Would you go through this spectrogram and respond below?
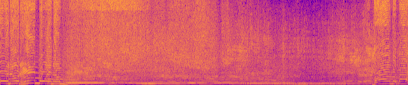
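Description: A race car engine roars around an oval track, loud and sustained as it passes, with a commentator talking over the noise.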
